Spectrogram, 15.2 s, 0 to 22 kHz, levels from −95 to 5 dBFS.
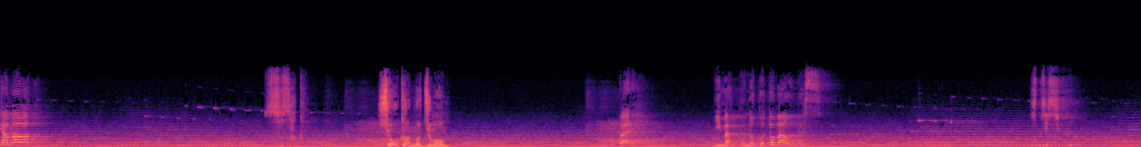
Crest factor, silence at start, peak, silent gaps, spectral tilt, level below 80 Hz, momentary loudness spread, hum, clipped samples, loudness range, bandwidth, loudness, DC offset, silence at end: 22 dB; 0 s; -6 dBFS; none; -3.5 dB/octave; -52 dBFS; 14 LU; none; under 0.1%; 8 LU; 12.5 kHz; -26 LUFS; under 0.1%; 0 s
